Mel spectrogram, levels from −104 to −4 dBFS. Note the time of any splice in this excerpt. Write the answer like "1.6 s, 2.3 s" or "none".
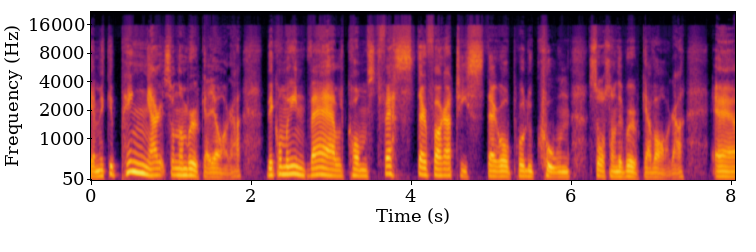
2.7 s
